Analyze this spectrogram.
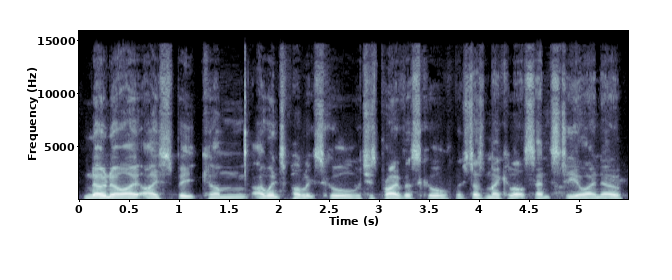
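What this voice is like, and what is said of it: Southern standard British English accent. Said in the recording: “I would say radio English, fairly southern standard radio English.”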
